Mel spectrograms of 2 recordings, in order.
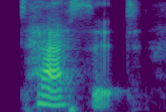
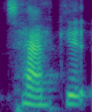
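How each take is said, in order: First: The word ends with a soft 'sit' sound. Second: The word ends with a hard 'ket' sound. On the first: The speaker calls it right. "tacit is the word that he was trying to say" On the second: The speaker calls it wrong. "couldn't even pronounce the word properly"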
